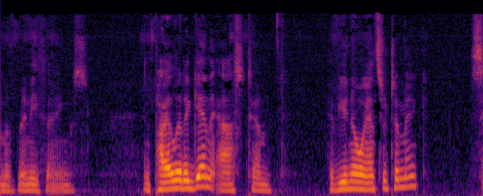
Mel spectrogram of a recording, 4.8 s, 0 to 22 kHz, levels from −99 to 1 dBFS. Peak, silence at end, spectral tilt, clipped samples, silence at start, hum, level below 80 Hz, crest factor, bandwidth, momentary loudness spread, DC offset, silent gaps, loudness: -12 dBFS; 0 s; -6.5 dB/octave; under 0.1%; 0 s; none; -68 dBFS; 20 dB; 17.5 kHz; 20 LU; under 0.1%; none; -31 LUFS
